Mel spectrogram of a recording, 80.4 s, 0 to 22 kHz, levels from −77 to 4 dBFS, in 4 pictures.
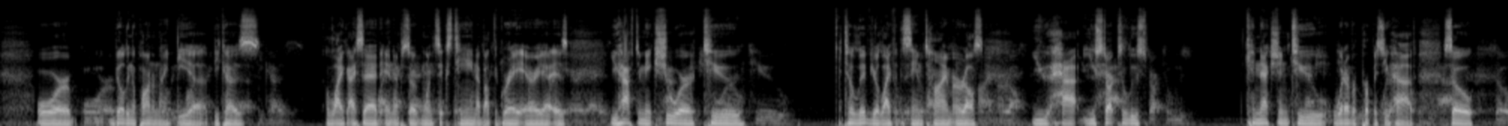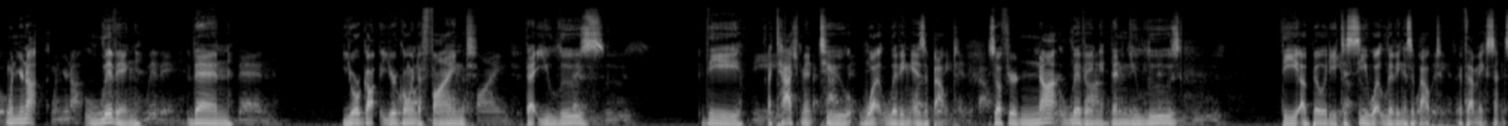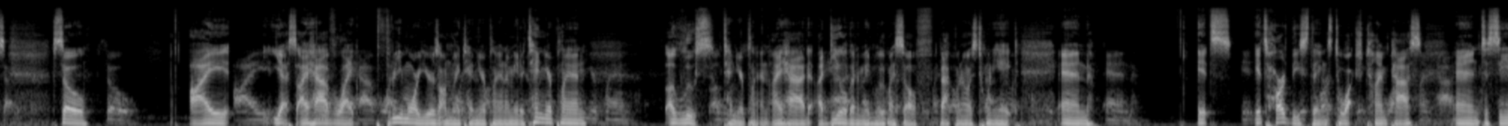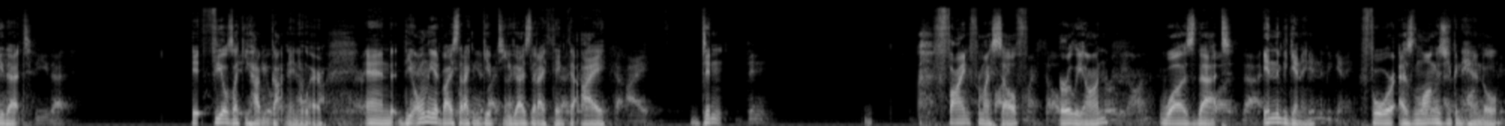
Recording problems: echo of what is said; noticeable; throughout; 590 ms later, 15 dB below the speech

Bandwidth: 16.5 kHz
